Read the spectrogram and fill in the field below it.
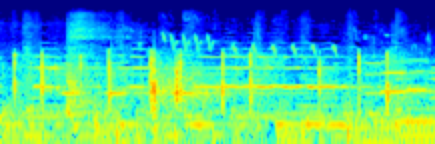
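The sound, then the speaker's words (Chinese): The hooves of a cow that has run into the house and jumped onto a table tap out a quick, uneven tap-dance rhythm, a dozen or so sharp knocks, over a steady low hum and faint sustained tones, with no voices. “奶牛一进屋就冲小猪扑，它它它还跳上了桌子，大跳踢踏舞。”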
